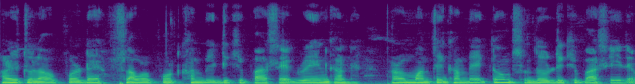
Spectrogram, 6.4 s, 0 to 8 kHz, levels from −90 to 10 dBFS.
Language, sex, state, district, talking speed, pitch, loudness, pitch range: Nagamese, male, Nagaland, Kohima, 200 wpm, 125 Hz, -15 LUFS, 120-130 Hz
